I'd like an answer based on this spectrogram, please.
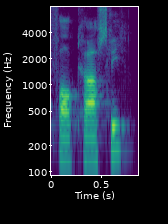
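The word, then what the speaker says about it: Falkofske: for the court reporter my name is falkovsky last name is spelled f-a-l-k-o-f-s-k-e Mr falkovsky who do you work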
